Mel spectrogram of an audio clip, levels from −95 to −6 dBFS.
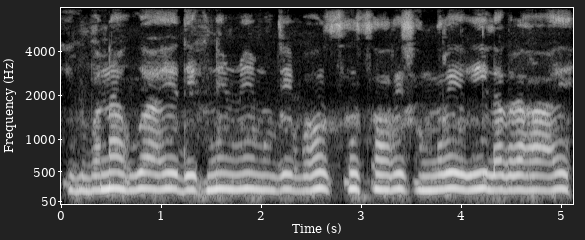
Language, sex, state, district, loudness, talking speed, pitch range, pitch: Hindi, female, Chhattisgarh, Rajnandgaon, -24 LUFS, 165 wpm, 220-235 Hz, 230 Hz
